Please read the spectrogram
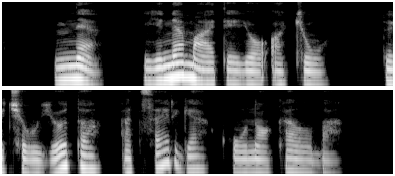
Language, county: Lithuanian, Vilnius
